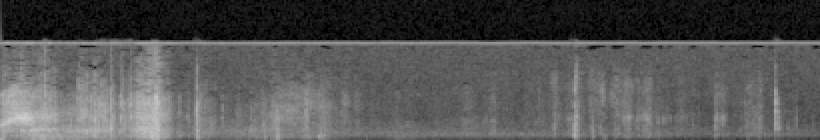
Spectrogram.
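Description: Plastic packaging rustling as a pair of bicycle pedals is unwrapped by hand, loudest in the first second. Then a few faint clicks of the parts being handled.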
